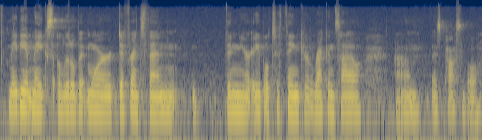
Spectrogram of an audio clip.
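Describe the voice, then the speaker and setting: A woman with an American accent talks at a moderate pace in a very deep, low pitch, her tone dark and mellow and her intonation monotone and flat. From US Pacific Northwest, Olympic Peninsula. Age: 40s. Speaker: glass artist. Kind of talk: lecture. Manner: halting.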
